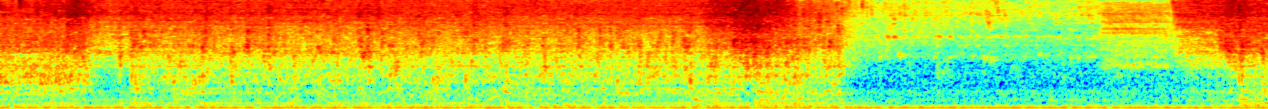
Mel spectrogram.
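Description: Water streams steadily from a WEWE kitchen pull-down faucet sprayer into a sink, a continuous hiss that shifts in texture as the spray pattern changes.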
